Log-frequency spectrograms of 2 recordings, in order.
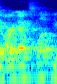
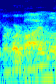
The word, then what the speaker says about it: Art X Love: love you can say art X love you can say art by Love by love art times love okay I'm here with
